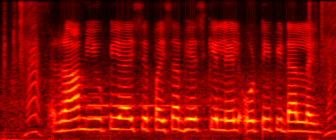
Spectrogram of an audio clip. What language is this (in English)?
Magahi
